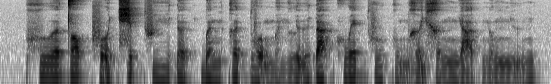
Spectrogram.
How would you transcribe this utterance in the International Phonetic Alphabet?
xu˧ə̯ t̪ɔ˦˥p̚fo̰˧˥t͡ɕə˦˥t̚ fi˧ɗə˨˩t̚ ɓə˧nkə˦˥t̚vo̰˧˨ mə̤˨˩nlɨ̰˧˥ɗa˦˥k̚ hwe˦˥t̚fu˧ kṵ˧˨mɣə̰ː˧˨jxəː˨˦ŋɲaː˨˩t̚ no˧ŋɲɨ̰˧˥ŋ

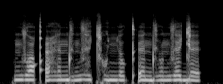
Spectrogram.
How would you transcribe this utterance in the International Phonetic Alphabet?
nzoqʼeɦɛndɛ̤ nzɛ̤cʰɔ̤ɲœʊ̯ kʼɛnde̤ʊ̯ nzɛɟɛ

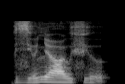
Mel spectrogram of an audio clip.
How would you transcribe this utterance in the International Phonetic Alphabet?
zʲɤ lʲɑːu̯fʲʊ

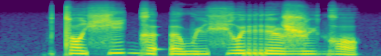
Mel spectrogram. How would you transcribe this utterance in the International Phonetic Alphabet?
tɔçi ɡə ʔəwyço rʲɜʐyɡɔ

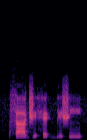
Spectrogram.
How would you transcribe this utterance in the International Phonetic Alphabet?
saː˦d͡ʒɪ˨hɛ˦ ɡ͡bɪ˨ ʃĩ˦

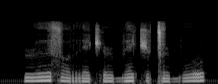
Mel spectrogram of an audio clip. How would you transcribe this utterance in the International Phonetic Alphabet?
ɹəːsɔrɛt͡ʃʼə˞ bɛt͡ʃɔǀə˞ bo

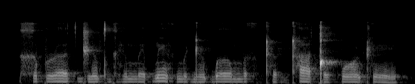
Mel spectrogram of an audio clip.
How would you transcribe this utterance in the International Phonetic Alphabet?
xəpɹəːtd͡ʒɔ̃t ɡʱɪmeɓẽθmi ɖə̃ɓɤməθ ʈʰəɡʈʰaǃɪ pɔ̃ʈʰẽː

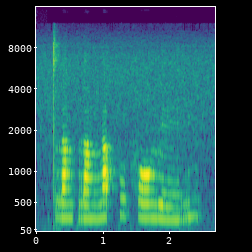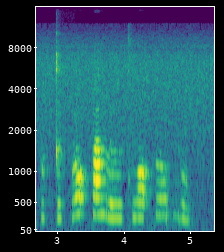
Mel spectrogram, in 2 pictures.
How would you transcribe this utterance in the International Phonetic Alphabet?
tra˧ŋpra˧mŋa˦˥ʔ ku˦˥ʔfɔː˧ŋ leː˧ri˥˩t̚ | pɯ˨˩k̚tɯ˨˩k̚plɔ˥˩ʔ pa˥˩mlɯː˧kʰwɔ˦˥ʔ plu˦˥ʔbu˨˩k̚

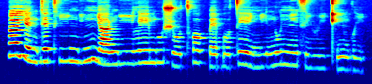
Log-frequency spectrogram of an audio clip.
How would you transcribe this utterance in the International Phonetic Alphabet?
ã˦jɛ˨n ɡɛ˨tʰiː˨ ŋi˨˦ŋɲaː˨ ŋiː˨ leː˦mu˦ʃo˨ tʰɔ˦˨k͡pɛ˨ɓo˨teː˦˨ ɲi˨nu˦ ɲĩ˦si˨βi˨kʼĩ˨ ɡʷi˨

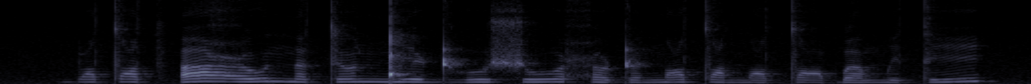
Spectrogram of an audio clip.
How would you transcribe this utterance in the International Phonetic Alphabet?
botˤɵt͡sʼa ʕu nɐtɵ ŋ͡ǃi ɖʱuʃu ħoʈɵnɐ tˤanə tˤaɓɐ miti

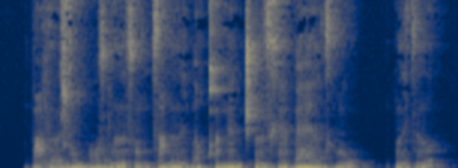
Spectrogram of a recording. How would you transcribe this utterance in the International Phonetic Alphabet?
pɑ və˞ʑɔ̃w ŋɔːzvə̃ːsɔ̃n t͡sɑnə̃ːɪ̯ɓəw qʼə̃ŋæ̃nt͡ʃʼə̃zxæ̃ ɓæːə̯dʱɔ̃w | pə̃ɪ̯t͡sə̃ʊ̯

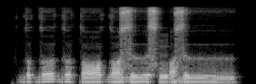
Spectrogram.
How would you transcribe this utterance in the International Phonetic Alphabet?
d̪od̪ʊː d̪ʊːt̪ɔː d̪ɔ zɯːs ŋɔzɯː

